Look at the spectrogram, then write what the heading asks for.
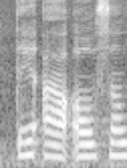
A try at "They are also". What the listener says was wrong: They are. Try not to put a glottal stop. Not they are, but they are.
